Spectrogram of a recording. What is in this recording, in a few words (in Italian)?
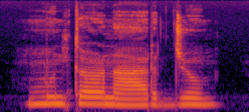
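"muntonàrgiu", lingua sarda, fem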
